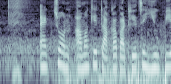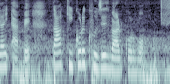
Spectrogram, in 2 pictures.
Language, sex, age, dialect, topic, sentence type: Bengali, female, 36-40, Standard Colloquial, banking, question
